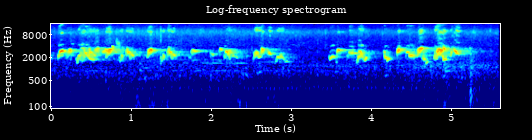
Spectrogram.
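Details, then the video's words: Red-whiskered bulbul acting as a trainee lure bird beside a trap, recorded 11 December 2016: a dense run of loud, sweet, chattering warbles, phrase after phrase with a brief pause midway. "Bẫy chào mào Mồi tập sự ra trận"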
